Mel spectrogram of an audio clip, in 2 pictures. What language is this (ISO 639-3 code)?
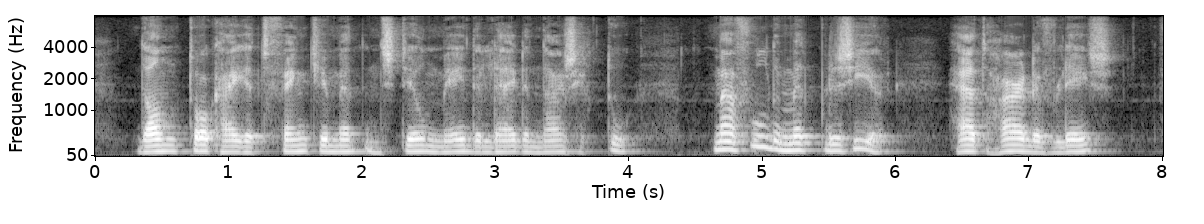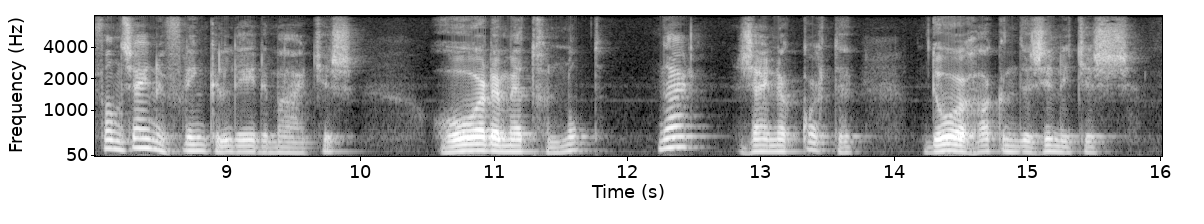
nld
